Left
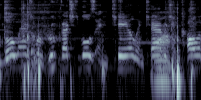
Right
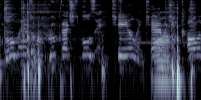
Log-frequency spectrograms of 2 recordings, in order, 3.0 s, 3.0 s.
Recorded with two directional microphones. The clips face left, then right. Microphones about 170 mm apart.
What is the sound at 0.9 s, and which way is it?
Speech, 30° left (ahead or behind).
